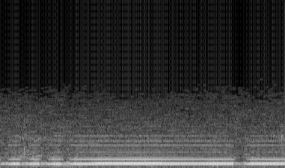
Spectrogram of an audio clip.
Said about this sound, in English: Oh, let him honk, the big goose.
